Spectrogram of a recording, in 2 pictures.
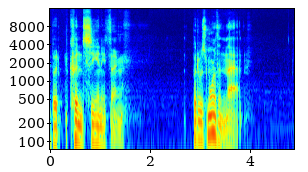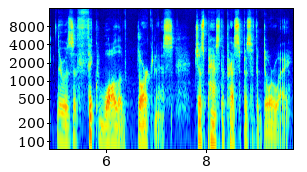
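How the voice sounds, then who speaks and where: A man narrating a scripted first-person horror story in a measured, suspenseful way. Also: sits low, gravelly, fairly bright tone, no room sound.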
